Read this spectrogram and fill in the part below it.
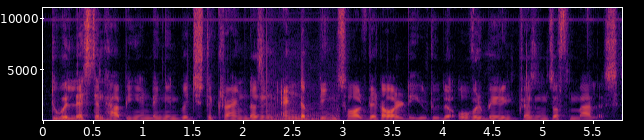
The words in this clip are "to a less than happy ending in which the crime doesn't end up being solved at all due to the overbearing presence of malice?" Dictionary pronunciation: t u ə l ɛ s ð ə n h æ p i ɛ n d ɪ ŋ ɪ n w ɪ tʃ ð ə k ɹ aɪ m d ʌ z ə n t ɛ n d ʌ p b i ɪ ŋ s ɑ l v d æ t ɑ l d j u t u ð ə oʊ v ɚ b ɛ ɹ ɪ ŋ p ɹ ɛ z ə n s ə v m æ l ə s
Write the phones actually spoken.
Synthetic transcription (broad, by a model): t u ə l ɛ s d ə n h æ p i ɛ n d ɪ ŋ ɪ n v ɪ tʃ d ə k ɹ aɪ m d ʌ z ə n t ɛ n d ʌ p b i ɪ ŋ s ɑ l v d æ t ɑ l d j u t u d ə oʊ v ɚ b ɛ ɹ ɪ ŋ p ɹ ɛ z ə n s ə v m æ l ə s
